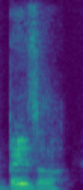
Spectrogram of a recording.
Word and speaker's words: Bazel: best um so for Basel integration um as um if you're if you're not familiar with Basel um some people call the basil it's up to you how to pronounce it so it's a actually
